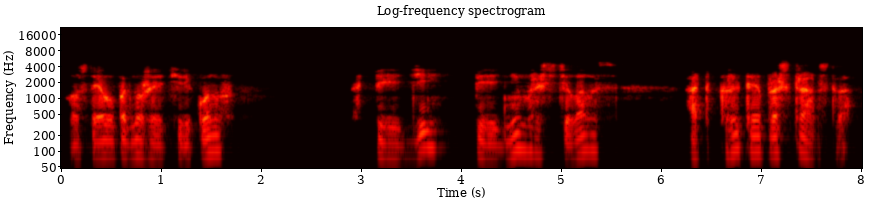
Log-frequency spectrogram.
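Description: Deep, gravelly, slow male narrator. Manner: steady, measured reading. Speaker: audiobook narrator. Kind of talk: scripted narration. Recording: tinny lo-fi audiobook recording.

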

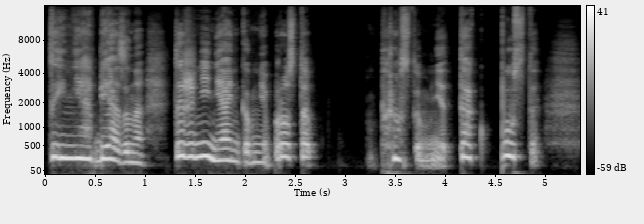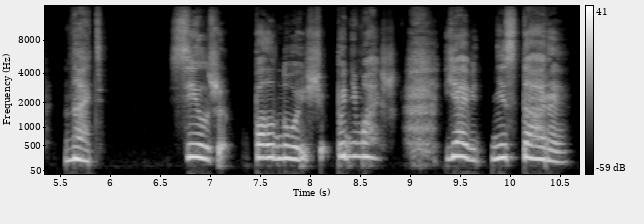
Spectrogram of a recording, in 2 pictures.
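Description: A woman's voice: high-pitched, darkish tone, voice pushed up. A woman reading a storybook voices a drunk, despairing 42-year-old woman who whines and pleads. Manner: whiny, pleading, self-pitying.

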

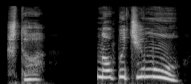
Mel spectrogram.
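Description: A woman's voice: fairly high pitch, moderate pace, no room sound, lightly acted. A frightened young woman, read by a female narrator, exclaims in a raised, frantic voice, close to tears. The reading is dry, close to the microphone. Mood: tearful.

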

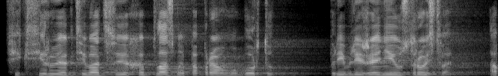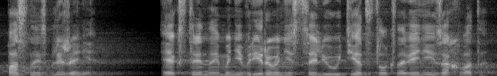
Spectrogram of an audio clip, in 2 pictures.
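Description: A man reading an audiobook puts on a cold, metallic starship computer. It calls out its alerts in a flat, measured tone, pitched higher than a plain male voice. A long reverb rings behind each word, as if it comes from a dome. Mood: announcing. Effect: metallic voice with long reverb under a dome. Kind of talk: audiobook narration.

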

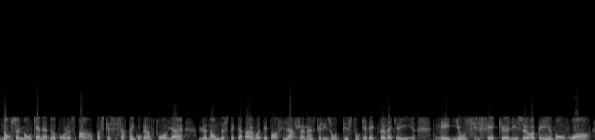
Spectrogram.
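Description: Over phone-quality audio, a motorsport announcer from Quebec tells stories briskly in a husky, medium-pitched voice with a Québécois French accent. It's a radio interview, and he's a chatty, animated storyteller who keeps restarting and leaning on fillers.

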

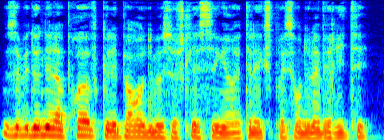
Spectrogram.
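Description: A man's voice: medium pitch, fast talker, dark tone, natural voice. A man voicing an earnest young male student who speaks urgently and pleadingly.

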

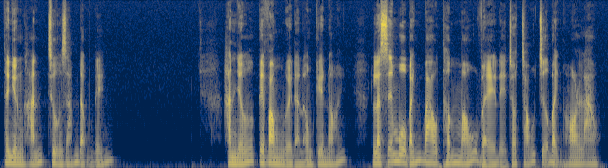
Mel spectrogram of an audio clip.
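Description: A man reads a horror story aloud in a lowish voice with a very lively, swooping pitch. His delivery is suspenseful, and the sound is dry and close to the mic. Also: moderate pace, no room sound. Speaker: narrator. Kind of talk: dramatic horror story reading.

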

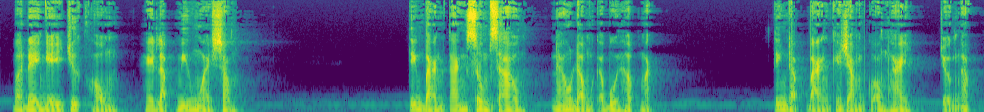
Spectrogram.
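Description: A man reading a ghost story aloud in a slow, somber way. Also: low-pitched. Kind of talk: scripted horror story narration. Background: soft music with singing bowl.

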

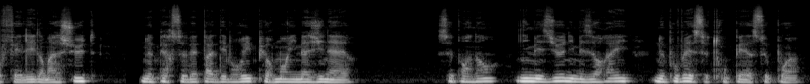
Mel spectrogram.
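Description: A man reading a novel aloud in the first person, in a calm, measured way of telling the story. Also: medium pitch. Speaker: audiobook narrator. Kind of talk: scripted literary narration.

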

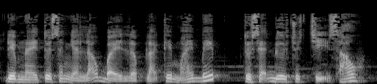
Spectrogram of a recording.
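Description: Man voicing a calm kind young husband. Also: medium pitch, quick pace, husky. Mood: reassuring.

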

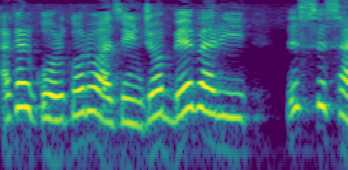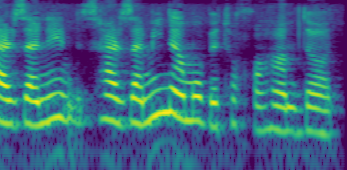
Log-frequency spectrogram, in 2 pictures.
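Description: A woman voicing a frightened king in a storybook, shouting and pleading. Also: a little high. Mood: panicked. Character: frightened old king, male.

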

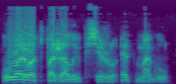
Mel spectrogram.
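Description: A man's voice: low voice, very animated, moderate pace. A man voicing a stubborn, grumbling old manservant who drawls his excuses. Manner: lazy, sullen, drawling.

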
